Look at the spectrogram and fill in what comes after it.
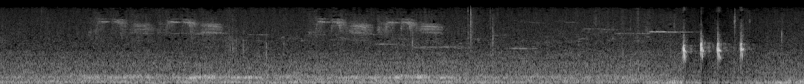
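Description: Songbirds calling: several thin, high chirps in the first half, then four sharp, loud notes in quick succession near the end, over a steady low hum.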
